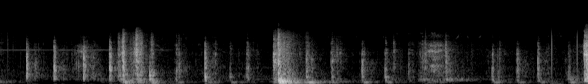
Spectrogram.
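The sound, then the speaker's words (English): A rapid, irregular series of heavy thumps and bangs as someone locked in a living room pounds and slams against the door, breaking out, with a few especially loud blows among the quicker knocks. “I have him locked in the living room, but he's breaking out.”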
